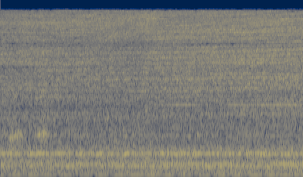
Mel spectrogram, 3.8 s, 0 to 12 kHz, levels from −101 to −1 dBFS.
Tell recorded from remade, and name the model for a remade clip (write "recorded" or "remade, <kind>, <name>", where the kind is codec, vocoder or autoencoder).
recorded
